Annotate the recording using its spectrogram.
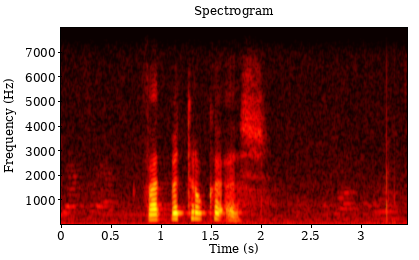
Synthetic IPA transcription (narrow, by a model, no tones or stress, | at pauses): v̥ɐt̚bətrɔkəʔəs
